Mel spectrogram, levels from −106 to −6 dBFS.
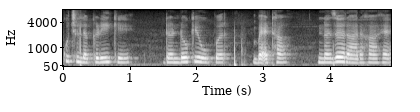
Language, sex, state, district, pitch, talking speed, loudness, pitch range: Hindi, female, Chandigarh, Chandigarh, 220 Hz, 135 wpm, -17 LUFS, 215-230 Hz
